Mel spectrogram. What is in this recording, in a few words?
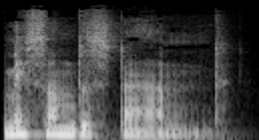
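"misunderstand", British English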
